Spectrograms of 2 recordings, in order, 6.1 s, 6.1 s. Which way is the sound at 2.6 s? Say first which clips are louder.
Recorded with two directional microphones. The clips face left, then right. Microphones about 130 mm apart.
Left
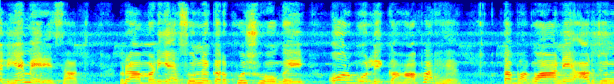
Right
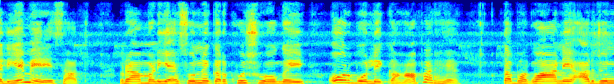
Right 8 dB; 30° right (ahead or behind).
